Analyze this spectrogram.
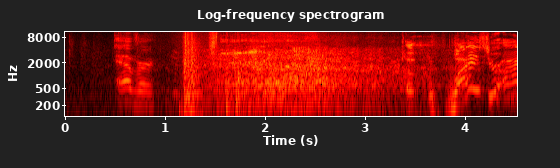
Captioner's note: audience laughs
